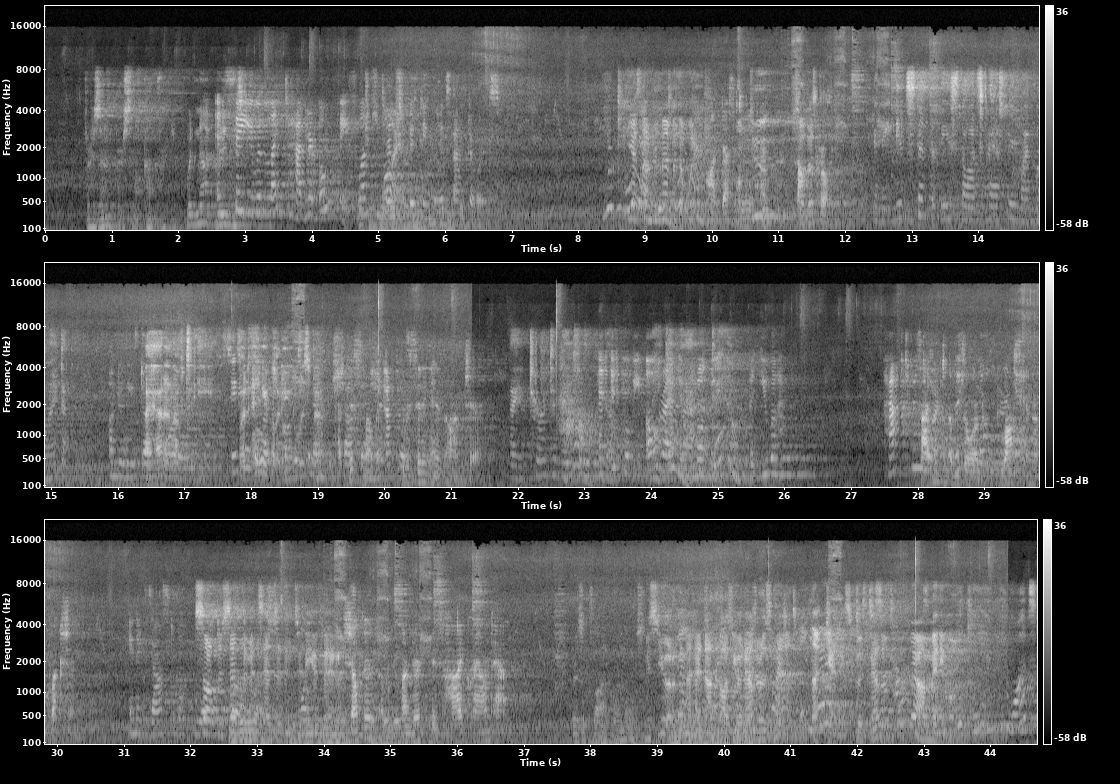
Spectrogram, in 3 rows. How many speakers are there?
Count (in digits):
10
